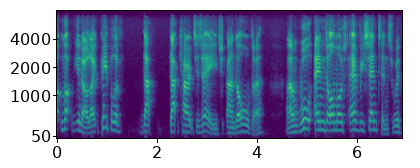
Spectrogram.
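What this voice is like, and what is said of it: Usual voice. Nothing is said of it.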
